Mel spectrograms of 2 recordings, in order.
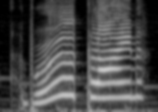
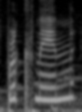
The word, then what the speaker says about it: Brooklyn: class, and be like, Brookline. Actually, miss, it's Brooklyn.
